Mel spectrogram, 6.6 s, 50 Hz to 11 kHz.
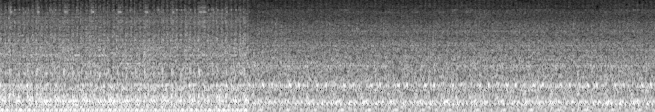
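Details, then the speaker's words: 1965 Gardner 6LXB 180 six-cylinder marine diesel, test run after restoration following failure at 80 hours, about six hours' running, warm with oil pressure set: ticks over evenly with a steady low throb, no knocks or misses; healthy idle. "Okay, so that's us done with the test run. It's now run for about 6 hours."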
